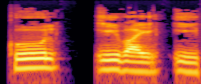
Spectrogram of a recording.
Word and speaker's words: Cooley: Cooley, इसको अगर American देखें तो उसको प्रोनाउंस ऐसे ही कर रहे हैं, cool E-Y-E, Cooley.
